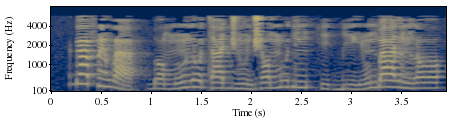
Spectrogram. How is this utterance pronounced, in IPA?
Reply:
ɡ a˦ f ɛ̃˧ w a˨ | ɡ ɔ˨ m ũ˨˦ l o˦˨ t a˧ d͡ʒ ũ˨ d͡ʒ ɔ˧ m u˦ d ĩ˧ k i˨ ɡ͡b i˨ j ũ˨˦ ɡ͡b a˦ l ĩ˧ l ɔ˦

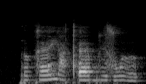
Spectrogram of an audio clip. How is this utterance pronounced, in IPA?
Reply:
ɾ ɯ k ɛ j a̤ tʼ ɛ b i z w ɯ

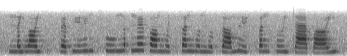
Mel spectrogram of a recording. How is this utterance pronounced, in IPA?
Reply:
n̪ ɐ˨ j w ɔː˨˧ j p ʊ˥ k̚ f œː˨ p yː˧ l yː˥ ŋ t͡sʰ uː˧ ŋ ɐ˥ p̚ ŋ œː˥ p ɔː˧ ŋ w ɪ˨ k̚ f ɐ˥ ŋ w ʊ˧ ŋ w ʊ˨˥ k̚ l ɔː˨˥ m l yː˨ k̚ p ɐ˥ ŋ k uː˧ j t̪ aː˨ p ɔː˨˥ j

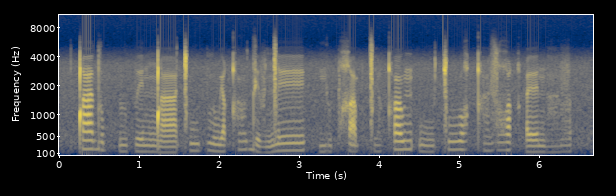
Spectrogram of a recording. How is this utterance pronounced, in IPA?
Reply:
ǃ a˦ d o˧ p ʔ ɯː˨ p e˨ n ŋ͡ǃ aː˨ ǀʰ uː˦ p l u˧ j qʰ ṳ˦ d e˨ v ŋ͡ǀ eː˦ | j ɯ˨ p χ a̰˦˨ p ǀ e̤˧ qʰ uː˦ n ʔ uː˧ ǀ uː˦ ʁ qʰ e̤˦ z ʁʷ ɛ˦ q ʔ ɛː˧ n a̤˦ v

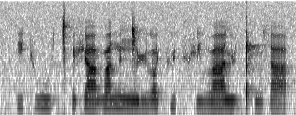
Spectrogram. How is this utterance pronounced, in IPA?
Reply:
i t͡ʃ v u v ǀʰ ə ʃ a v a n ə ŋ͡ǀ y l ɔ t͡ʃ y t͡ʃ ʃ i β a l y ǃʰ u s a

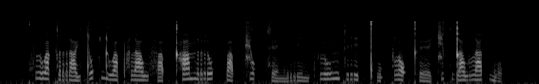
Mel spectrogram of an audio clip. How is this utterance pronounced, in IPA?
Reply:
kʰ l u˧ a̯ k r a˩˦ j d o˥˩ k̚ d u˧ a̯ pʰ l a˧ w f a˨˩ p̚ kʰ a˥˩ m r o˥˩ k̚ p a˨˩ p̚ t͡ɕ o˥˩ k̚ s e˩˦ n r i˨˩ n pʰ l uː˥˩ ŋ k r i˦˥ t̚ pʰ u˨˩ ʔ k l ɔ˦˥ ʔ kʰ eː˩˦ t͡ɕ ɯ˥˩ k̚ d a˦˥ w l a˦˥ t̚ b o˨˩ k̚

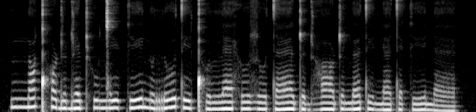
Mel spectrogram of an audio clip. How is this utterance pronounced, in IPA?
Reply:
nː ɒ ǃʰ ɔ ɖ ɜ ɖ ɛ ʈʰ u ŋ͡ǀ ɪː k ɪː n ʊ r ʊː t ɪː ǃʰ ʊ lː æ h ʊː ɮ ʊː t æː ʈ ɛ ɖʱ ɒː ʈ ɛ ŋ ɜ t ɪː ŋ æ t ɛ k ɪː n æ

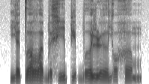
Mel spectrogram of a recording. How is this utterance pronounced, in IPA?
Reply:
j ɛ t̪ ʌ lˠ ɛ b ɛ x i pʲ ø b ɤ lʲ ɭ ø ə̯ j ɔ h ʌ m

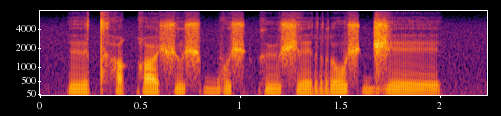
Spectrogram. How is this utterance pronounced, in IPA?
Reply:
ɪ tʰ ə q y ʃ y ʃ b ʊ ʃ k y ʃ e r o ʃ d͡ʒ e

